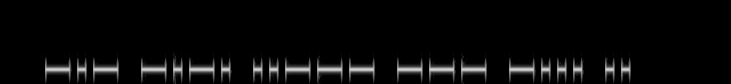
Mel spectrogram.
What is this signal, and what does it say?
Morse code, heard as a keyed tone, about 17 wpm, 700 Hz. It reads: KC2OBI
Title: Speed Racing - USA 2x3 Call Signs 15wpm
